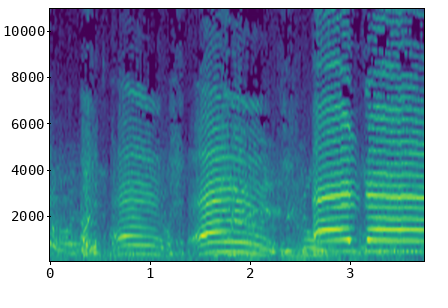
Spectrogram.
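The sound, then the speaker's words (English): Babies aged six to eighteen months wail while sumo wrestlers hold and bounce them in an open-air ring during a traditional crying contest. Several loud, high, sobbing cries come in bursts with brief breaks between them. “The first child to sob is declared the winner by a referee in an elaborate traditional uniform and blessed with good health. The wrestlers try to encourage crying by bouncing the baby in their arms”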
